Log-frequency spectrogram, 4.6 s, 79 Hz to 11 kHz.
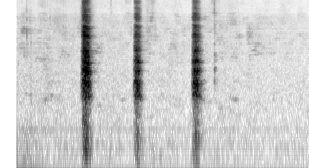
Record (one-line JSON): {"exhalation_length": "4.6 s", "exhalation_amplitude": 26535, "exhalation_signal_mean_std_ratio": 0.23, "survey_phase": "beta (2021-08-13 to 2022-03-07)", "age": "65+", "gender": "Female", "wearing_mask": "No", "symptom_none": true, "smoker_status": "Ex-smoker", "respiratory_condition_asthma": false, "respiratory_condition_other": false, "recruitment_source": "REACT", "submission_delay": "1 day", "covid_test_result": "Negative", "covid_test_method": "RT-qPCR", "influenza_a_test_result": "Unknown/Void", "influenza_b_test_result": "Unknown/Void"}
